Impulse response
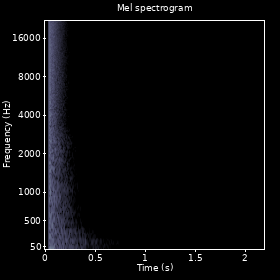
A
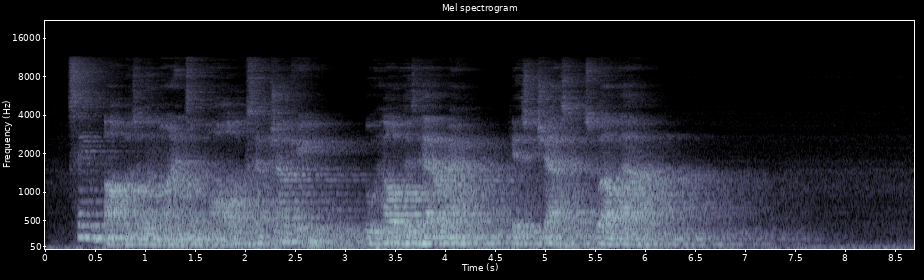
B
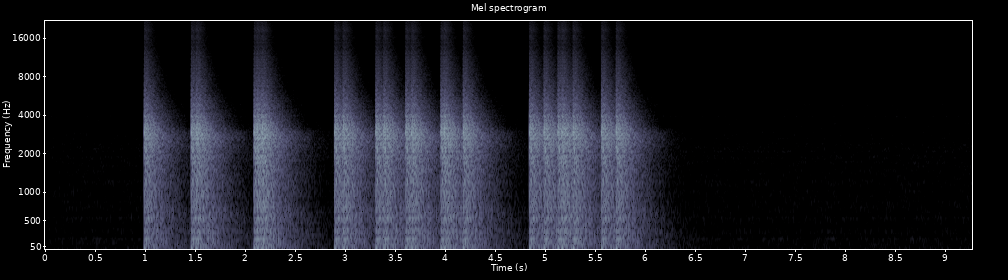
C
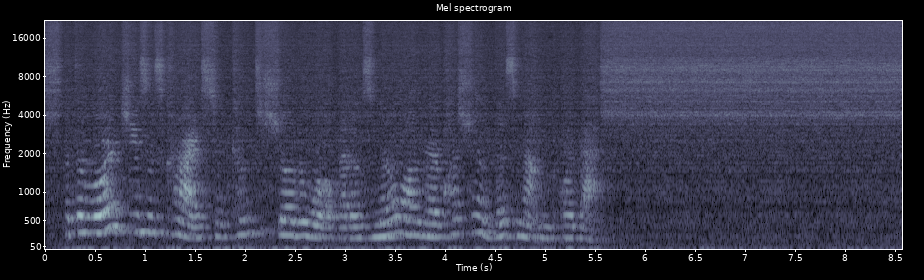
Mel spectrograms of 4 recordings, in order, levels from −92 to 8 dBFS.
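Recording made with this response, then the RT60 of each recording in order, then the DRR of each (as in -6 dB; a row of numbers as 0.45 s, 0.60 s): C; 2.7 s, 0.80 s, 0.45 s; -11.0 dB, -14.5 dB, -7.0 dB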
